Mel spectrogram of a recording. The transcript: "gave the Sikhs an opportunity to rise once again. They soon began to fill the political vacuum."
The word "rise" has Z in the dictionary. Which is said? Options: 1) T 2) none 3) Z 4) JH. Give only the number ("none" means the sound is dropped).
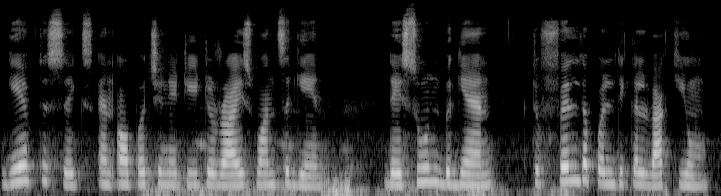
3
